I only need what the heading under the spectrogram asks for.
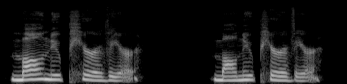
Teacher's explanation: put the primary emphasis on the syllable pier and the secondary emphasis on the syllable maul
